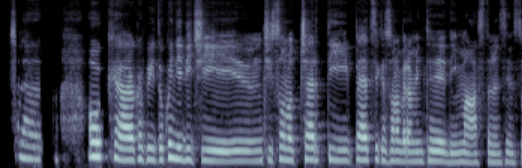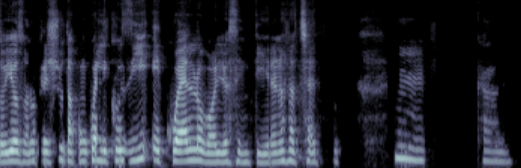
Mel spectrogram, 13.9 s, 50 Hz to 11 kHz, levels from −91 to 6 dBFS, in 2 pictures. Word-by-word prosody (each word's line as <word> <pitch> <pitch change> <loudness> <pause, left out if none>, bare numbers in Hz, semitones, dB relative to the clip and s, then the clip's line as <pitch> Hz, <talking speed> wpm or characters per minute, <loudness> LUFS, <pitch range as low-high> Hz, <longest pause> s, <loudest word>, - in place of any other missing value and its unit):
Certo, 235 -5 -6 0.4
okay, 265 -6 +6
ho 215 - +5
capito. 220 -1 -1
Quindi 245 -3 +3
dici, 195 -2 -1
ci 210 +1 -5
sono 215 -1 0
certi 220 -2 0
pezzi 220 0 +3
che 210 -2 -3
sono 195 0 -1
veramente 190 0 0
dei 175 0 -4
must, 175 -1 -2
nel 170 0 -6
senso, 175 -1 -5
io 195 +2 +6
sono 185 0 -5
cresciuta 190 +1 -3
con 190 0 -4
quelli 205 -1 +2
così 205 +3 -2
e 200 -2 -2
quello 200 +1 +4
voglio 175 0 -1
sentire, 175 -1 -7
non 195 +2 -4
accetto 190 -1 -7 0.7
mhmm, 235 -5 -5 0.7
okay. 185 -2 -17
195 Hz, 135 wpm, -23 LUFS, 185-220 Hz, 0.7 s, okay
